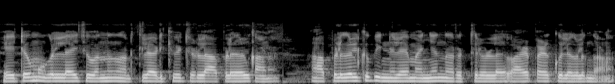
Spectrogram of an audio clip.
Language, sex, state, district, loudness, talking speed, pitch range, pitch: Malayalam, male, Kerala, Kollam, -14 LUFS, 135 wpm, 140-155 Hz, 145 Hz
